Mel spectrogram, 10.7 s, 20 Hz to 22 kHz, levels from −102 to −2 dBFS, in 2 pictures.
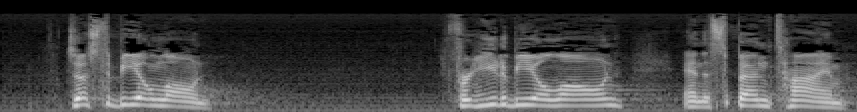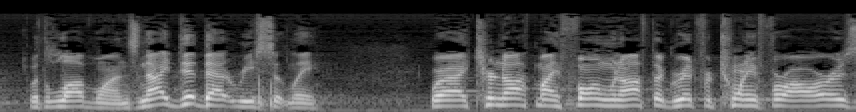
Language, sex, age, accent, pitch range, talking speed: English, male, 40-59, American, 120-175 Hz, 190 wpm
